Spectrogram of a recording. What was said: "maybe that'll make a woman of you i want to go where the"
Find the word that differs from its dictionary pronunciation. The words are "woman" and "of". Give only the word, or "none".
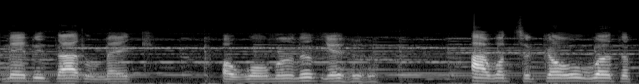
none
